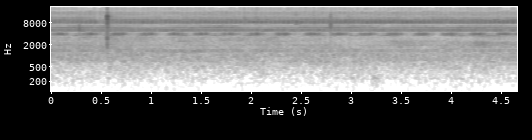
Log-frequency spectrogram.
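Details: A chorus of insect voices rings continuously in high, thin tones, one layer beating in quick regular pulses, while occasional pops from a nearby bonfire break through.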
